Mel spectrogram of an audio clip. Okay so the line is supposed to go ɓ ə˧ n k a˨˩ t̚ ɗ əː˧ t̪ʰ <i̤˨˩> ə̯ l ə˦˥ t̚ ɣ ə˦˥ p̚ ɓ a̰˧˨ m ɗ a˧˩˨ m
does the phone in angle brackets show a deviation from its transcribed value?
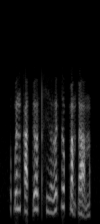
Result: no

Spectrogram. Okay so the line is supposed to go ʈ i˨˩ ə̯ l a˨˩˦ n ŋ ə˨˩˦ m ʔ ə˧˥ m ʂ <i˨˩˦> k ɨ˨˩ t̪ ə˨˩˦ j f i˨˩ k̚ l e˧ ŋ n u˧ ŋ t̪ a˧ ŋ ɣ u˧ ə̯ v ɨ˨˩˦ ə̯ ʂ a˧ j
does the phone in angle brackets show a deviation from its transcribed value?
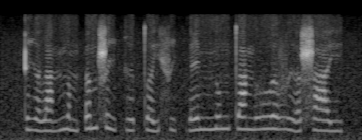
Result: yes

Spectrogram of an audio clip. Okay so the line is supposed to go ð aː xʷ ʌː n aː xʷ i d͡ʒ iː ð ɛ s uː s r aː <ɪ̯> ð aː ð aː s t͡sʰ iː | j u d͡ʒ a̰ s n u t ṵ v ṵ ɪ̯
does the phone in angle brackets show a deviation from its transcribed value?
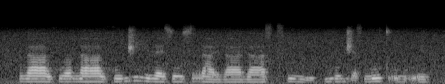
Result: no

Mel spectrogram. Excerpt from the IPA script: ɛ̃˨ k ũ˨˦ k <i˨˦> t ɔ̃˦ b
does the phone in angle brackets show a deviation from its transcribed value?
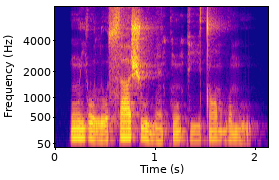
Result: yes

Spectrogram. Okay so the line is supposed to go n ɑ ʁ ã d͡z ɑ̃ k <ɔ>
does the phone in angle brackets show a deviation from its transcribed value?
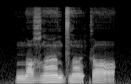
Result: yes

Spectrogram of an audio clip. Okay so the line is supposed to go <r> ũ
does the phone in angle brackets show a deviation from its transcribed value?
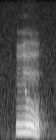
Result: yes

